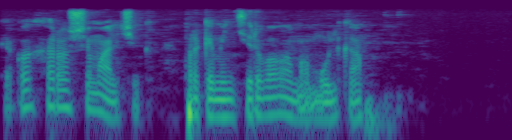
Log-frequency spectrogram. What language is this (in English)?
Russian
